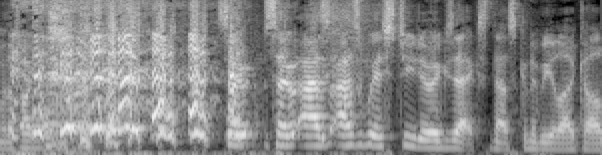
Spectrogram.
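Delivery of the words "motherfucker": drawn-out laughing yell; hyped shout. Real, not acted. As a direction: stretch the last word, laughing. Host repeats hype intro.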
